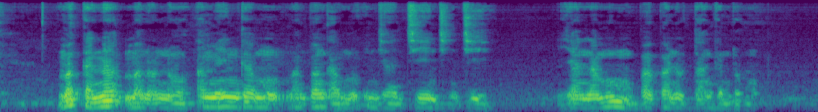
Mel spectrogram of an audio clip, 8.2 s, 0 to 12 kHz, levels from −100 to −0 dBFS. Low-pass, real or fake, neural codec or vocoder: 10.8 kHz; fake; vocoder, 44.1 kHz, 128 mel bands, Pupu-Vocoder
